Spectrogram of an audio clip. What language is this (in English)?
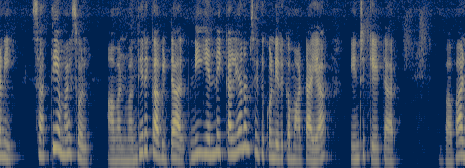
Tamil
